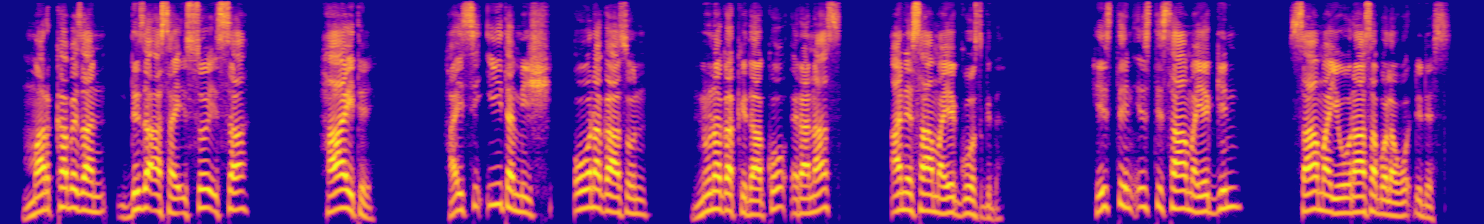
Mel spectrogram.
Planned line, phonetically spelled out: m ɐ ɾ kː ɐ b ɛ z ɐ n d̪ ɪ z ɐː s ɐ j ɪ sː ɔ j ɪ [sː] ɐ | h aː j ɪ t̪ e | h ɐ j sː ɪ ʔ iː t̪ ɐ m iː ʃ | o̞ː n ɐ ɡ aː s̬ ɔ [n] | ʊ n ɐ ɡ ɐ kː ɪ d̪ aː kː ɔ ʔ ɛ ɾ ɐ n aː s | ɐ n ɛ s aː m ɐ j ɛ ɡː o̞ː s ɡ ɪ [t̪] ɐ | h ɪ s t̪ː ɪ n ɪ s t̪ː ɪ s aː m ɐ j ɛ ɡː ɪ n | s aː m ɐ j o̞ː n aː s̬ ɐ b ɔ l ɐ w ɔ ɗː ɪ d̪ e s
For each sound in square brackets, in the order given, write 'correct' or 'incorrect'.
correct, incorrect, incorrect

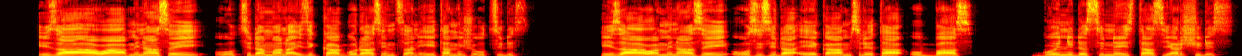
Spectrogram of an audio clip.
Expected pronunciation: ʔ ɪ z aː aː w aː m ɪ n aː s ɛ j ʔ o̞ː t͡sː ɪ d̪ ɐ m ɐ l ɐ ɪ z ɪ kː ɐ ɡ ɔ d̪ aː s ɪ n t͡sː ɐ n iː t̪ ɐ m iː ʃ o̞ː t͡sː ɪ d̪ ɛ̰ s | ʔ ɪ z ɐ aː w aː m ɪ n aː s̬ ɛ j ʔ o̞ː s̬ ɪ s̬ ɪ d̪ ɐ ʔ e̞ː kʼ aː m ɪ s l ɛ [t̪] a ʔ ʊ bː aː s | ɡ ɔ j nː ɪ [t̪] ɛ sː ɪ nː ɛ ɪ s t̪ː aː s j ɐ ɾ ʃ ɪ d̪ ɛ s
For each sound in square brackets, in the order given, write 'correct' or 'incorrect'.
correct, incorrect

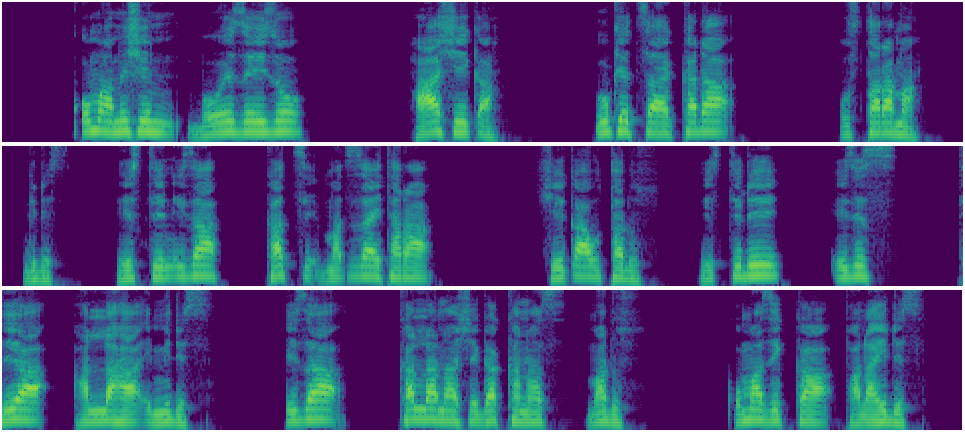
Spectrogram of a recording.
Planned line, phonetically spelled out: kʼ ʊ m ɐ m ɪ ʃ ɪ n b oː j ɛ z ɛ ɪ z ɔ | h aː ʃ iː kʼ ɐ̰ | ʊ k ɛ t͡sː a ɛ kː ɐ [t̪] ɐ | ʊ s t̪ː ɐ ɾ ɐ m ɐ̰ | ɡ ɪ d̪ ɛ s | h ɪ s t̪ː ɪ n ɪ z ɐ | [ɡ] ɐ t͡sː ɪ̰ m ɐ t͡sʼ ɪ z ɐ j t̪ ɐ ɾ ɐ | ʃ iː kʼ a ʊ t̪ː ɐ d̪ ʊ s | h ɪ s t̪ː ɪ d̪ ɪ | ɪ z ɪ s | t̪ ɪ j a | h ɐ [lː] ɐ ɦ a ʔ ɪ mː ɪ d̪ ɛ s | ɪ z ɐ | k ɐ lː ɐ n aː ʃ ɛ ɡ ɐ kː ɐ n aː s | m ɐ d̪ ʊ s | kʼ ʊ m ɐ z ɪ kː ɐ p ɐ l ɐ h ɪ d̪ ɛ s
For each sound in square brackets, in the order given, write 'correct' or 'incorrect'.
incorrect, incorrect, correct

